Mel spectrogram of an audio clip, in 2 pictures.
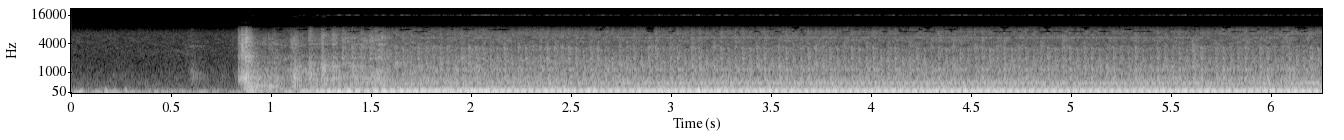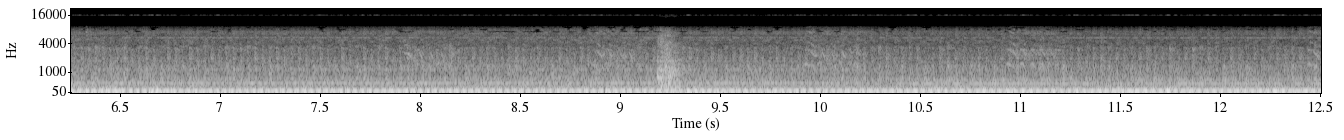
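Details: Used Komatsu PC10-3 mini excavator, SN 6097, started with the hood down: brief crank, catches at once and settles into an even low idle, no misses or knocks; owner says it starts like a dream.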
